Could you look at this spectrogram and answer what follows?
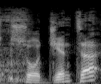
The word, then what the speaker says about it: Sorgente: He just got off the rowing machine in the gym, and he tells me that it's Sorgente. It's Italian for source, like a headwater of a spring, and it is by Headwater.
